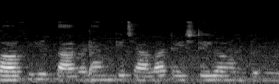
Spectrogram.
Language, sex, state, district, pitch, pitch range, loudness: Telugu, female, Andhra Pradesh, Krishna, 200 Hz, 190-205 Hz, -20 LUFS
